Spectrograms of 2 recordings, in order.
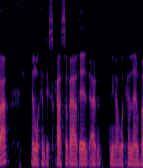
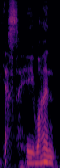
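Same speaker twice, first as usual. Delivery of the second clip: whisper; 4 dB quieter, much slower than usual. Real, not acted. Relieved tense moment in match.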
